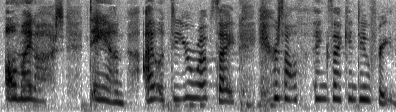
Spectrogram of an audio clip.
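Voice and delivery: high, gushing sales pitch; high eager "Oh my gosh"; overeager dog-calling energy. Shown as a demonstration. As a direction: gush at the prospect like an eager puppy. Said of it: "the dog calling energy of like".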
